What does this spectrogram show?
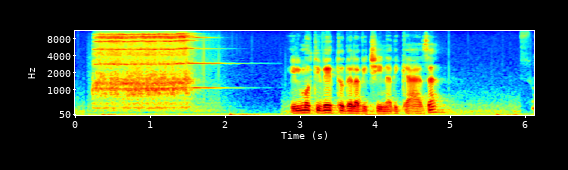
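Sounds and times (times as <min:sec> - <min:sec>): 
electric doorbell trilling: 0:00.2 - 0:02.4
speech: 0:02.9 - 0:05.0.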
